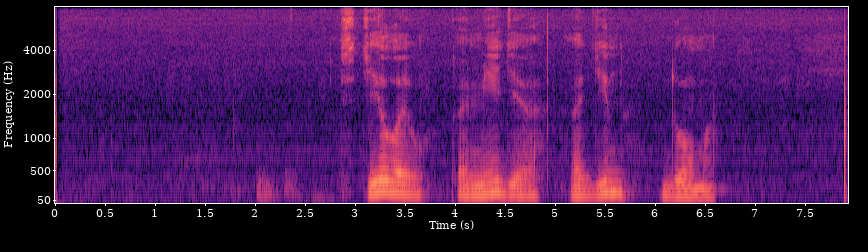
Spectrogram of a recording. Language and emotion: Russian, neutral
